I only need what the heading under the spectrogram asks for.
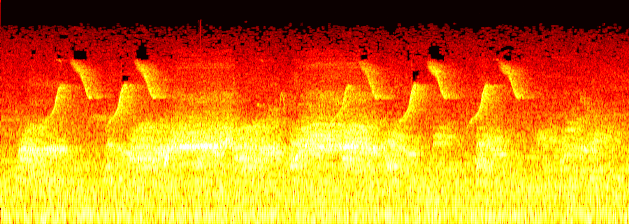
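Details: Group of carrion crows gathered in the largest tree of Children's Wood, Hull, posturing and fanning their tails in display without aggression; repeated calls sounding about once a second over steady background noise.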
